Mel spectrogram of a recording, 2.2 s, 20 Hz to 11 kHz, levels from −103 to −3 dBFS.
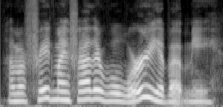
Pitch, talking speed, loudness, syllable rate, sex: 245 Hz, 215 wpm, -16 LUFS, 5.9 syllables/s, female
